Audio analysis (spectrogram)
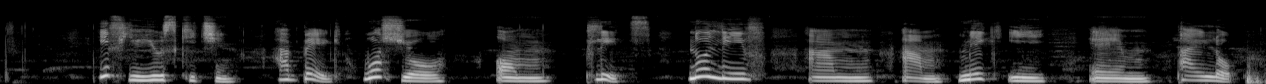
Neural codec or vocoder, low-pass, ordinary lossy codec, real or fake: none; 9.9 kHz; none; real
